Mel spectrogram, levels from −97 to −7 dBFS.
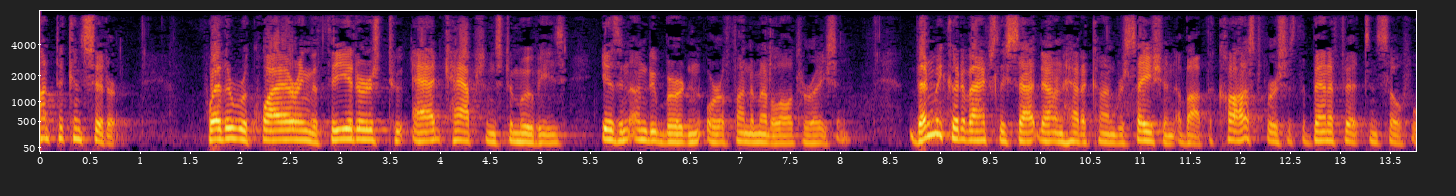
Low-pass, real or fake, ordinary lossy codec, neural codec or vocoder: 7.2 kHz; real; MP3, 64 kbps; none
